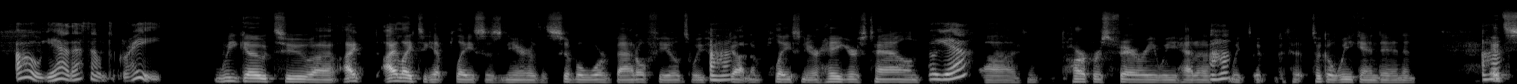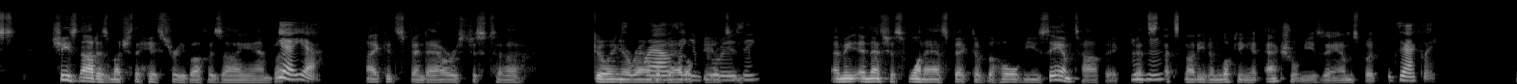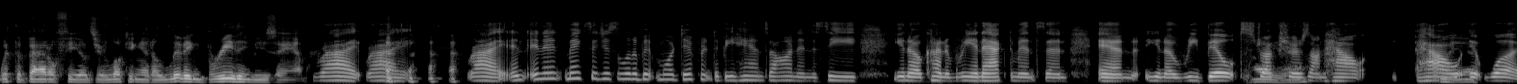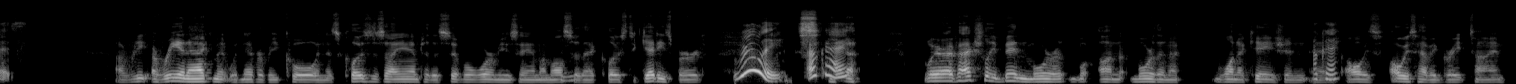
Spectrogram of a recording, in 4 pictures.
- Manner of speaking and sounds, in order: other background noise; tapping; chuckle; laughing while speaking: "yeah"
- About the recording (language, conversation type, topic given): English, unstructured, How would you spend a week with unlimited parks and museums access?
